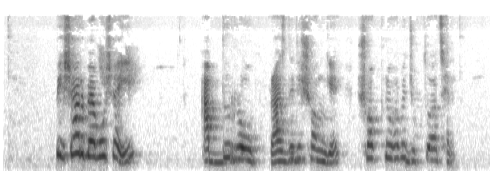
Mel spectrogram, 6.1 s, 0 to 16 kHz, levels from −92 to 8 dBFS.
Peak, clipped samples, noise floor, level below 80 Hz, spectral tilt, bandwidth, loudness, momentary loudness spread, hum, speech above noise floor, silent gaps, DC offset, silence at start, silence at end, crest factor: -4 dBFS; under 0.1%; -67 dBFS; -74 dBFS; -4 dB/octave; 11.5 kHz; -23 LUFS; 12 LU; none; 45 dB; none; under 0.1%; 0.7 s; 0.45 s; 20 dB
